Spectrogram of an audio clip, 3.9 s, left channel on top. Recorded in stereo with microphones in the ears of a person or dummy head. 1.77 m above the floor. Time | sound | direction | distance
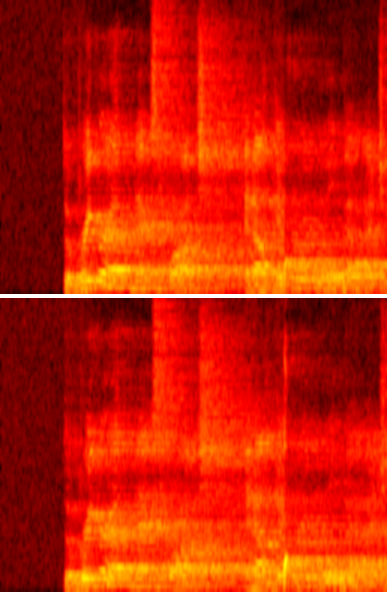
0.6 | a woman speaking | 70° left (ahead or behind) | 2.5 m
2.8 | a pop | 60° right (ahead or behind) | 0.6 m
